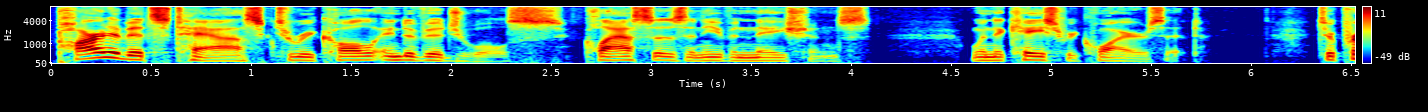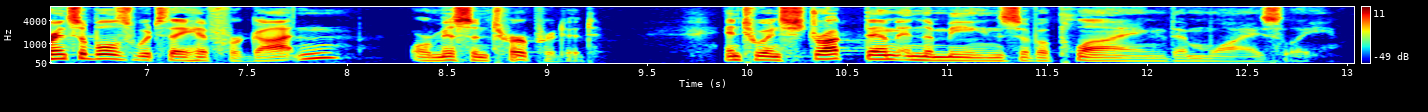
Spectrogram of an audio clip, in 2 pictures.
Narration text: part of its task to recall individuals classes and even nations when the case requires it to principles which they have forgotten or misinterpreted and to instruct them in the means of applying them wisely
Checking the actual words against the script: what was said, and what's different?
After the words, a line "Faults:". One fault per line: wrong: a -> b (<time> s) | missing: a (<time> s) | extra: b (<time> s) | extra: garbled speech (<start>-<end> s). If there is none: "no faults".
part of its task to recall individuals classes and even nations when the case requires it to principles which they have forgotten or misinterpreted and to instruct them in the means of applying them wisely
Faults:
no faults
